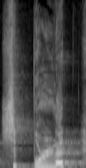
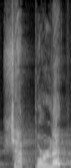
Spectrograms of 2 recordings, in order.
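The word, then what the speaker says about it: Shibboleth: 발음 잘 못하지 않습니까? 예, 이런 것처럼 그러니까 십볼렛 해야 되는데 샷볼렛 하니까 그냥 다 죽은 겁니다.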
